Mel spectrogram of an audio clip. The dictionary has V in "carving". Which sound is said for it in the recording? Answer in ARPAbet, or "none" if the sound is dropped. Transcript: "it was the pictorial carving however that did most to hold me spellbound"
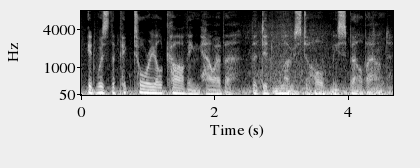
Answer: V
